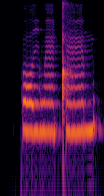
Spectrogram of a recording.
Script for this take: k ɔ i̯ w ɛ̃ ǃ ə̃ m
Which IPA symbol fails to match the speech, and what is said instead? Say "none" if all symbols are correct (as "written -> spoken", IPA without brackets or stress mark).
ə̃ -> ɛ̃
